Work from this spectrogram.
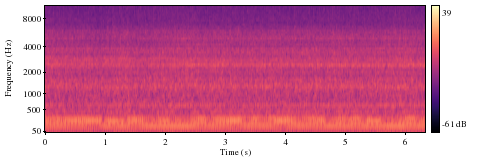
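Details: VW Lupo 1.8T turbo first restart after engine failure, rebuilt with H-beam conrods, new bearing shells and 2 mm thick head gasket: even, settled idle with steady hum and faint whistle, no knocking or ticking; runs very well.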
